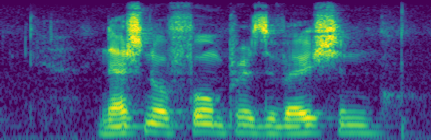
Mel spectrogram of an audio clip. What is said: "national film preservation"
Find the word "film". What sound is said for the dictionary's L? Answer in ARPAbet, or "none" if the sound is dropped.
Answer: none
